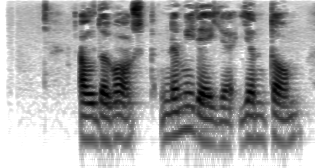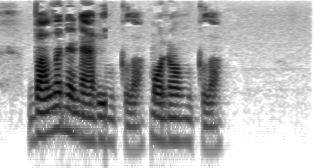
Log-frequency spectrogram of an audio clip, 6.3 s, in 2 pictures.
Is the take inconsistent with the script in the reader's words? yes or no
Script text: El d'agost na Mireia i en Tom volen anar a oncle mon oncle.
no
